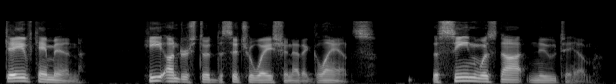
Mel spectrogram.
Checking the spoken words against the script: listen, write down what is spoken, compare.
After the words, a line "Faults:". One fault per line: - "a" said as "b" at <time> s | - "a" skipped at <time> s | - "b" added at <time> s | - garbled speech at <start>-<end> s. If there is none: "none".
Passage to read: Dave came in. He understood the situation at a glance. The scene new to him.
Dave came in. He understood the situation at a glance. The scene was not new to him.
Faults:
- "was not" added at 4.8 s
